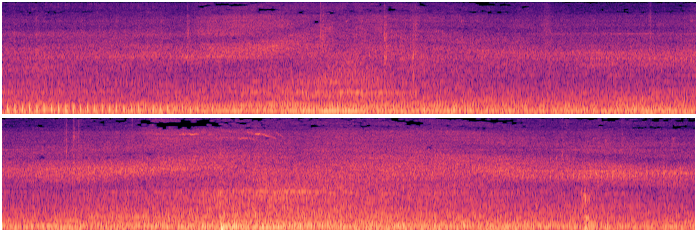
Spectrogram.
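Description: Car engine running at low speed: a steady low rumble. There is one sharp thump a little past the middle.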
